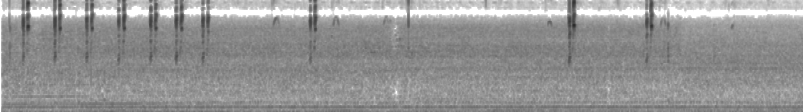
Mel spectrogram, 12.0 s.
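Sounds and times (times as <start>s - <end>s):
low steady hum: 0.0s - 12.0s
bird chirping sharply: 0.3s - 3.2s.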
